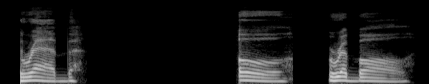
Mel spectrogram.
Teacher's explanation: Stress the reb and keep ol light.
